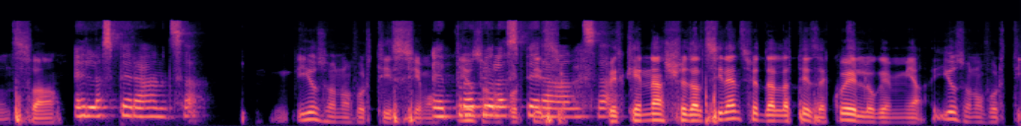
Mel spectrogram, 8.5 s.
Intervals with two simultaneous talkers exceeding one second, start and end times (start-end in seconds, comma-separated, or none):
3.6-5.3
